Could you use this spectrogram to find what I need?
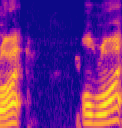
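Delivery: British accent. Shown as a demonstration. Showing off for friends, British accent. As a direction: throw out a hammed-up British catchphrase. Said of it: "get into the accent".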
